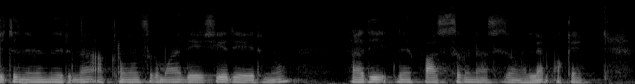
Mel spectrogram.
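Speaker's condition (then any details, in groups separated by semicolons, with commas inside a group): No condition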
